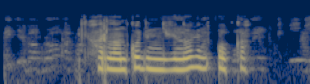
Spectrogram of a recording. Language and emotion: Russian, neutral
